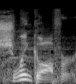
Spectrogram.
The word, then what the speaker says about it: Schlinkhofer: Beg your pardon, that's Schlinkhofer. Sarah Schlinkhofer is how that's pronounced.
